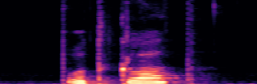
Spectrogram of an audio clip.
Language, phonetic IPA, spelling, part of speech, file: Czech, [ˈpotklat], podklad, noun, Cs-podklad.ogg
- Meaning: foundation, base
